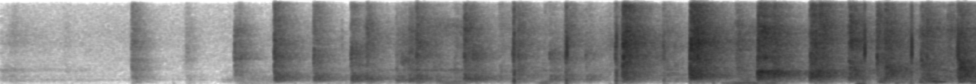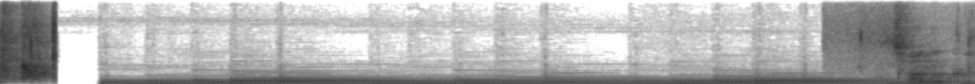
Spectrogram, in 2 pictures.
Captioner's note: applause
